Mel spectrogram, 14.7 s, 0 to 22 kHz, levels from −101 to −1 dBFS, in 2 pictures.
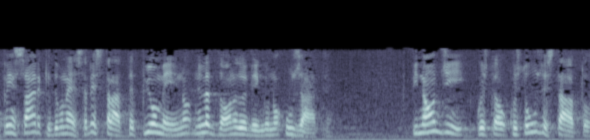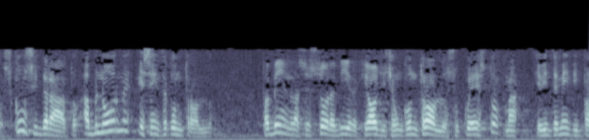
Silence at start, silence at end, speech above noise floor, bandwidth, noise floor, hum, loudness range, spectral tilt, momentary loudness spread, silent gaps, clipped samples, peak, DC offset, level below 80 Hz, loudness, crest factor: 0 s; 0 s; 25 dB; 5.4 kHz; -48 dBFS; none; 3 LU; -6.5 dB/octave; 8 LU; none; under 0.1%; -4 dBFS; 0.4%; -62 dBFS; -23 LUFS; 18 dB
